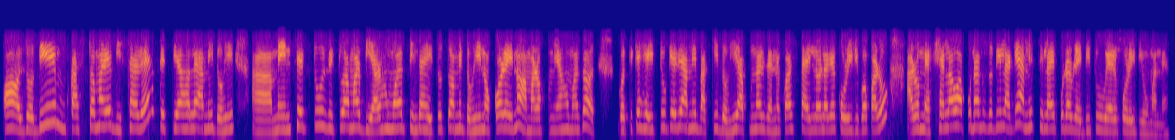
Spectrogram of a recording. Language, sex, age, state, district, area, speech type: Assamese, female, 30-45, Assam, Kamrup Metropolitan, urban, conversation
